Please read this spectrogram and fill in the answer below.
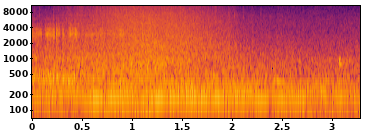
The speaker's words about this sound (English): Heavy seas and strong winds hampered the rescue efforts of the Coast Guard, the Ornellai and the Rescue 117.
